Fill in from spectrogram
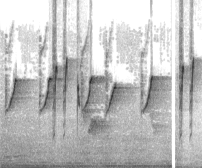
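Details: Temminck's sunbird song of high, thin upslurred whistles held as long hissing tones, with sharp ticks between them and a brief dropout near the end.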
